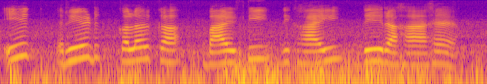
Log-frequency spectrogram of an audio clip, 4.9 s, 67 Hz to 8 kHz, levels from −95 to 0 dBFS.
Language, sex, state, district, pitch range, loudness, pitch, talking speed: Hindi, female, Bihar, West Champaran, 210-275 Hz, -16 LUFS, 240 Hz, 110 wpm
